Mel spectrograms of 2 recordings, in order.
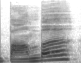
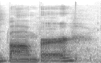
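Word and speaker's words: Bombur: think in the movie, it almost sounds like they sang Bomba. Oh, which, but it's spelled Bomber. So. Yeah. And it also, like, their accent probably doesn't give it that hard R at the end.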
